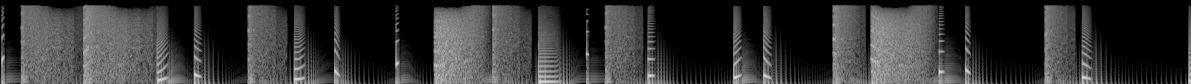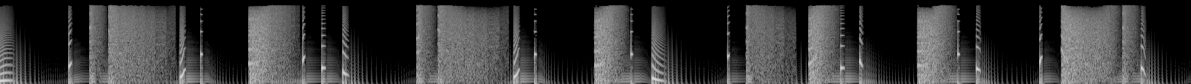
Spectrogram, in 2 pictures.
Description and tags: A pitch mangled chunk of drums. No loops, but good for single hits. Recorded from a circuit bent Casio PT-1 (called ET-1).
